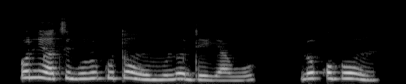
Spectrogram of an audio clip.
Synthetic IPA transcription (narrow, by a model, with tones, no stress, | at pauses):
o˦nĩ˦ɔ˧ti˨˦bũ˧ɾu˦ku˦to˦˨ɾ̃ũ˧mũ˧˦lo˦˨de˨ja˨wo˨˦ | lo˦ko˦bo˦˨w̃ũ˧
